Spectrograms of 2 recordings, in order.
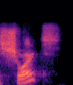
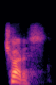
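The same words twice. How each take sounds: First: The word is said with an English accent. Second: The word is said with a Spanish accent. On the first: This is how English speakers say it. "the English word, which is shorts" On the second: This is how people in Colombia say it. "it's just the Spanish way to say"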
